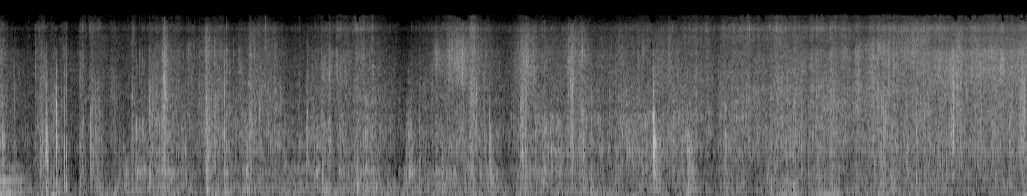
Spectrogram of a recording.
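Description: Footsteps crunching through dry leaves and grass, with rustling undergrowth and scattered sharp crackles at irregular intervals.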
